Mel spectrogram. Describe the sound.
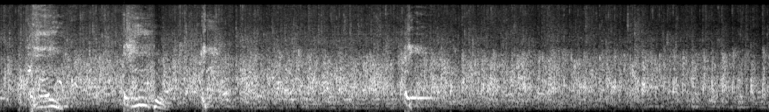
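An audience applauds steadily, a dense, even patter of clapping that fills the whole stretch at a loud level, with a few brief voice-like calls rising above it early on.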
